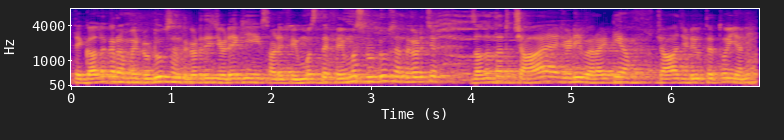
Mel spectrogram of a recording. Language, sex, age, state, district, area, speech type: Dogri, male, 18-30, Jammu and Kashmir, Udhampur, rural, spontaneous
